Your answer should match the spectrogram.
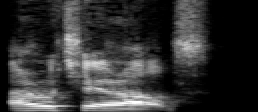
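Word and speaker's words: Arrochar Alps: And the people who are saying, apparently it's the Arrochair Alps. So there we go. That's apparently a better pronunciation.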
